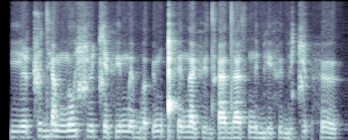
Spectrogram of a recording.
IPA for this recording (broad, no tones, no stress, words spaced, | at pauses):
ji ʈ͡ʂydjæmno ɕʏ t͡ɕæfʲe mebə ʔymǃʰenæfʲəd ʔædæs nibʲe fʲobʲot͡ɕʏʔ hʏ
